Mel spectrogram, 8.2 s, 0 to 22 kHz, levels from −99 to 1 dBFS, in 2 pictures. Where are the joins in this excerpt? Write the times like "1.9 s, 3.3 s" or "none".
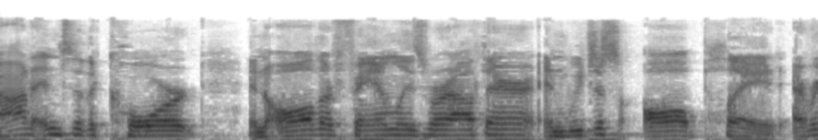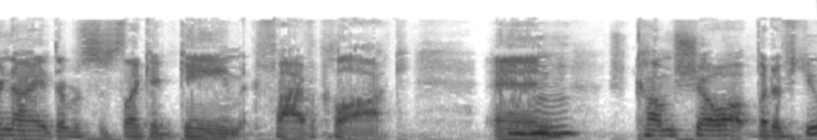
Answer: none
